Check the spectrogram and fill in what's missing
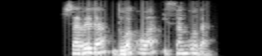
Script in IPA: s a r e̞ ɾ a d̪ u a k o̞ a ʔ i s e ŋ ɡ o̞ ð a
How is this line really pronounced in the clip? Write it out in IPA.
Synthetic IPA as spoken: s a r e̞ ɾ a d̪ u a k o̞ a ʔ i s a ŋ ɡ o̞ ð a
